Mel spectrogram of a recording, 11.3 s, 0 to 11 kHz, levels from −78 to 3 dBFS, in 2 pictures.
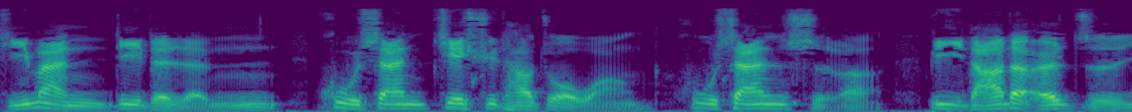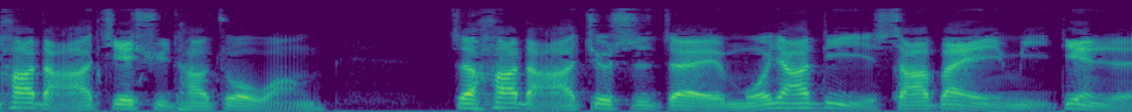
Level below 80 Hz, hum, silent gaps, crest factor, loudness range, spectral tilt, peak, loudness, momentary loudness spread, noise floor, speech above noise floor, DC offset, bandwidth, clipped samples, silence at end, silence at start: -52 dBFS; none; none; 20 dB; 3 LU; -4.5 dB/octave; -2 dBFS; -22 LUFS; 13 LU; -61 dBFS; 38 dB; 0.4%; 8.8 kHz; under 0.1%; 0 s; 0 s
